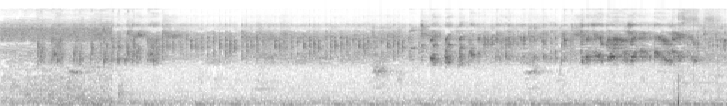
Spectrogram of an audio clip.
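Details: Swiftlet calls played to attract swiftlets: a dense, continuous mass of high, buzzy chirps, rapidly repeated and overlapping, with brief louder bursts toward the end and little else heard.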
